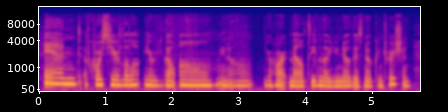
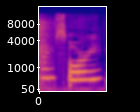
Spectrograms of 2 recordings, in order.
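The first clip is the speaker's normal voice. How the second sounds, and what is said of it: Pathetic little voice. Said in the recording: “say it in this pathetic little voice”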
